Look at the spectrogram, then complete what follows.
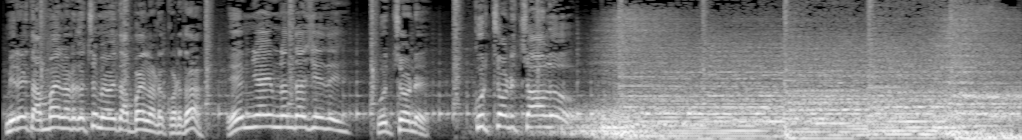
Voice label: Trailer Dialogue Ringtone; Vakeel Saab Trailer; Pawan Kalyan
